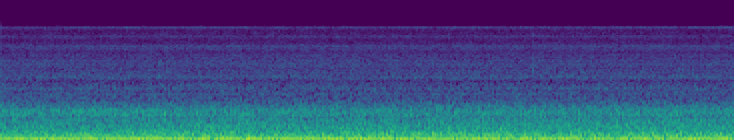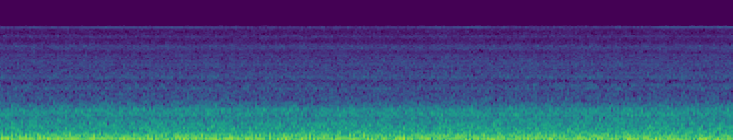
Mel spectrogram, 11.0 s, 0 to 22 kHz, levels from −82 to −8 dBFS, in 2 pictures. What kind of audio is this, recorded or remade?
recorded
